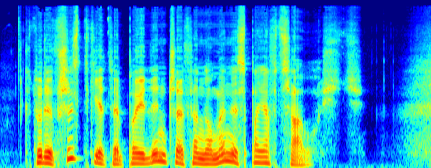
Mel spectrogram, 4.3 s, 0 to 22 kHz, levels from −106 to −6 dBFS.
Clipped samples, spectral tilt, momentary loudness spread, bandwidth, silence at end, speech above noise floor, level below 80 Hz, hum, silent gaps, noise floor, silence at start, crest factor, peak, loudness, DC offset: under 0.1%; -5.5 dB/octave; 19 LU; 19 kHz; 0 s; 33 dB; -56 dBFS; none; none; -58 dBFS; 0.25 s; 18 dB; -8 dBFS; -25 LUFS; under 0.1%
